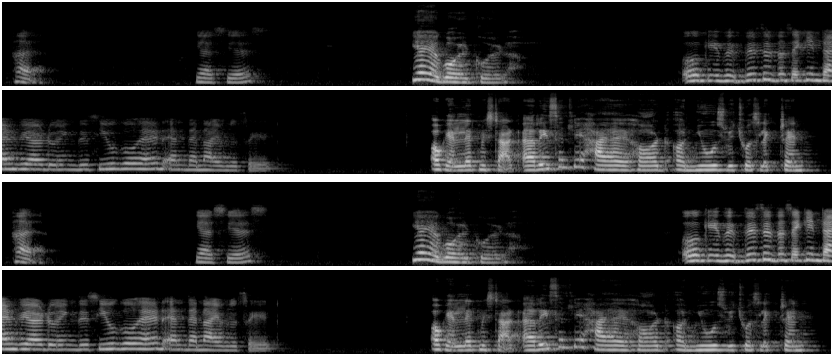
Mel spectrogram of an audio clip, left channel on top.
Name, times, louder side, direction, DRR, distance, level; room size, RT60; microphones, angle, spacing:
voice 1, 0.1-0.4 1.9-2.6 6.8-11.0, right 3 dB, 50° right, 1.0 m, -26 dB
voice 2, 4.1-5.1 12.6-16.3, left 2 dB, 30° left, 1.5 m, -22 dB
26.0 x 18.0 x 3.1 m
head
